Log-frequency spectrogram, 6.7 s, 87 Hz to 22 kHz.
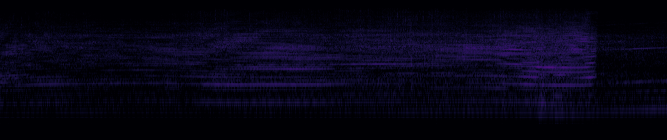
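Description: Vevor 12.5 benchtop thickness planer running with a board feeding through its cutter: an electric motor whine with a cutting hiss, its pitch wavering with the load. About six seconds in, the cutting noise stops abruptly as the board clears, and the motor's pitch rises a little as it runs free.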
